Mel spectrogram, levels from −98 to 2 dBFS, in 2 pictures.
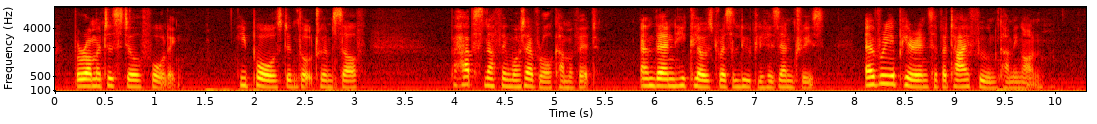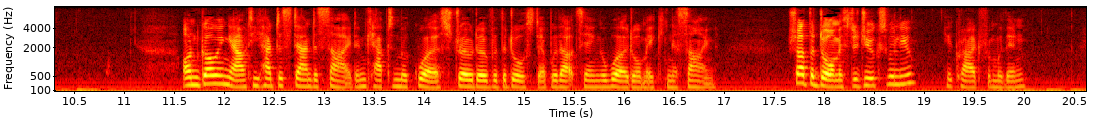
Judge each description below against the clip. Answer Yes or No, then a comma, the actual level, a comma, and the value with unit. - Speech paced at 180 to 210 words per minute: Yes, average, 185 wpm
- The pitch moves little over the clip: No, average, 3.0 semitones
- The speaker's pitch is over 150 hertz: Yes, high, 190 Hz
